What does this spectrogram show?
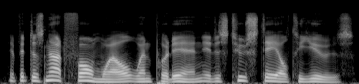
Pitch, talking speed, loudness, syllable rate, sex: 140 Hz, 250 wpm, -18 LUFS, 5.0 syllables/s, male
